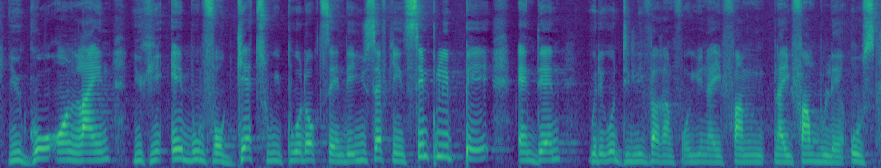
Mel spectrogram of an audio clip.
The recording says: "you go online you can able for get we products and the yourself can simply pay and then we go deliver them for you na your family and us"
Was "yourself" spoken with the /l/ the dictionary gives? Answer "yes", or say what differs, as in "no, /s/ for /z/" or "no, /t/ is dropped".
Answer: no, /l/ is dropped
